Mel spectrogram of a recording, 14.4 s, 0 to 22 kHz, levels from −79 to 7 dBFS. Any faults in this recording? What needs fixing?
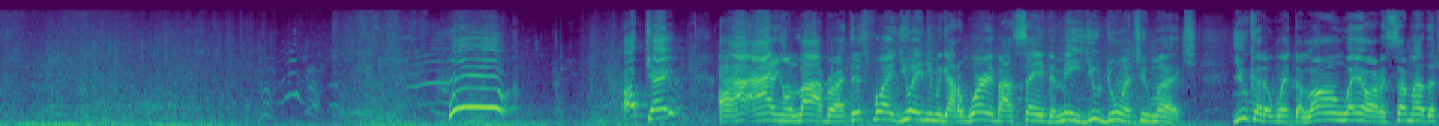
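No faults turn up in this audio, so there is nothing that needs to be fixed.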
